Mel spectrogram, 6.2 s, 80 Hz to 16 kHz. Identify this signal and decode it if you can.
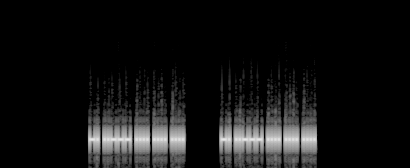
Morse code, heard as a keyed tone, about 46 wpm, 700 Hz. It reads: N2HHH N2HHH
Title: USA Call Signs - 5 Characters - Repeated 2x - 45wpm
